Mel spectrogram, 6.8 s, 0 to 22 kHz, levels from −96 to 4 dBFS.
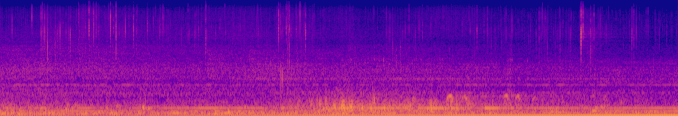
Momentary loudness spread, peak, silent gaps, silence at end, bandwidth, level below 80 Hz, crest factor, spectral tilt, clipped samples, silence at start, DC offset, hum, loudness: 6 LU; -12 dBFS; none; 0 s; 15 kHz; -30 dBFS; 16 dB; -7.5 dB/octave; under 0.1%; 0 s; under 0.1%; none; -32 LUFS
